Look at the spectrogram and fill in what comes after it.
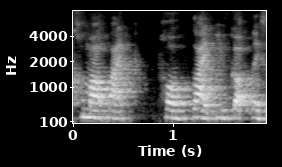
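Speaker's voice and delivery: ordinary talk, nothing marked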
